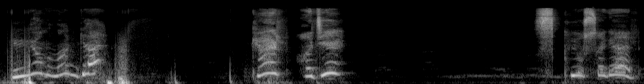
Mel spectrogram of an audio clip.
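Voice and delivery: high-pitched, heated goading; worked-up trash talk, pitch jumping up; taunting challenge. Real, not acted. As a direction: dare them to come at you. Taunting enemy players to come fight.

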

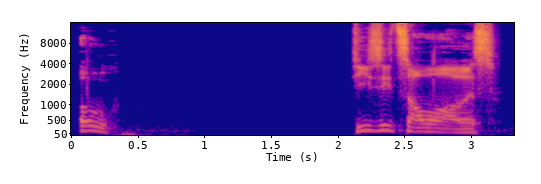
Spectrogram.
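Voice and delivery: ordinary talk

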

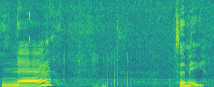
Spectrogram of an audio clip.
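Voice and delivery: Na stressed and held, then "to me" after a long pause; syllable by syllable. Shown as a demonstration. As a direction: sound out Na, to me in separate pieces. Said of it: "accent the next syllable".

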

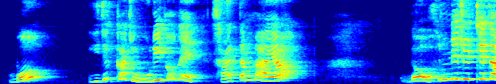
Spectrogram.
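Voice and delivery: high, loud rising threat; angry pig. Acted. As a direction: build into an angry shout.

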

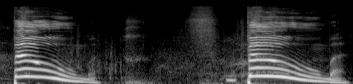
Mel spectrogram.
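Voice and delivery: big loud triumphant "Boom!"; gleeful shout. Real, not acted. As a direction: yell it out like landing a huge hit. Kicking zombies, shouting boom.

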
